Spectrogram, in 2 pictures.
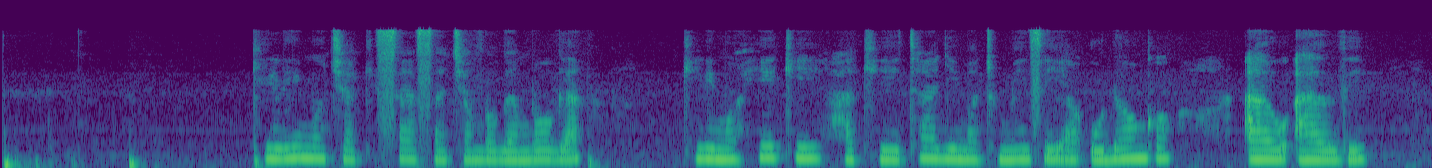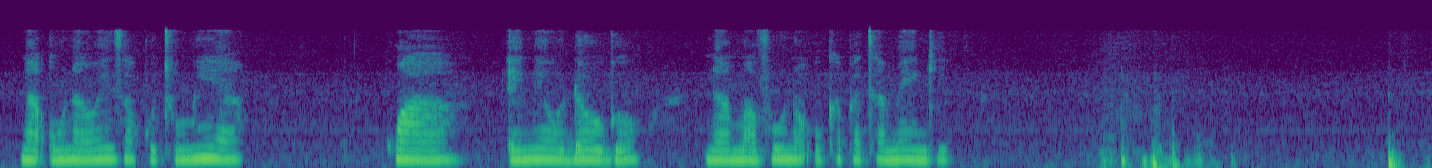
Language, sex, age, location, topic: Swahili, female, 25-35, Dar es Salaam, agriculture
